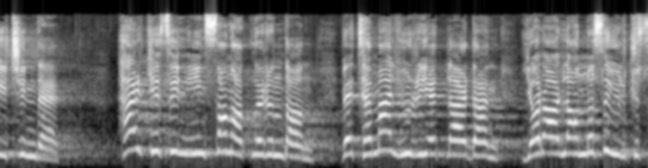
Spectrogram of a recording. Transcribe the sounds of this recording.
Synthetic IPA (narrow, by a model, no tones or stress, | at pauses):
it͡ʃʰind̪ɛ | hæɾcʰe̞sininsanaklˠaɾɯnd̪anvɛt̪ʰe̞mælʲɦyɾːijɛt̪lʲæɾd̪ænjaɾaɾlˠanmasɯylʲcʰys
